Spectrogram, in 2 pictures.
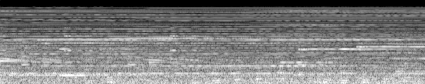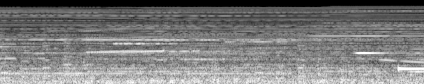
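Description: Experimental electronic drone music: a dense, noisy synthesizer texture with scattered held tones that come in and drop out at shifting pitches, and a few brief gliding tones.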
